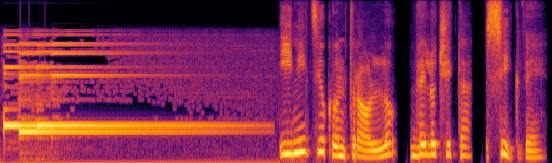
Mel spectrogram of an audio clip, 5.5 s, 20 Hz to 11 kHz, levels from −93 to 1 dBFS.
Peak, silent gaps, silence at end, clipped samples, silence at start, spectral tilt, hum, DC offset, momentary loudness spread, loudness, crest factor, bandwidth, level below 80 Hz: 0 dBFS; none; 0 s; under 0.1%; 0 s; -4 dB/octave; none; under 0.1%; 18 LU; -11 LUFS; 12 dB; 11 kHz; -48 dBFS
